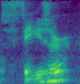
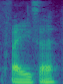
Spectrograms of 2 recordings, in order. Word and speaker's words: Fazer: I am the Chief Strategy Officer at a branding agency in New York called Phaser. F-A-Z-E-R is how you spell it.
